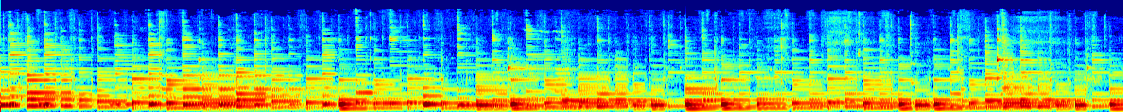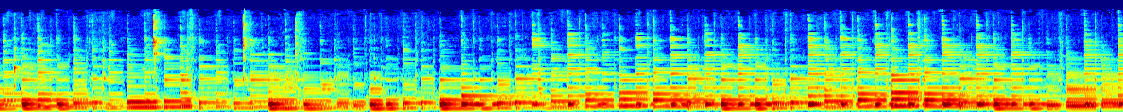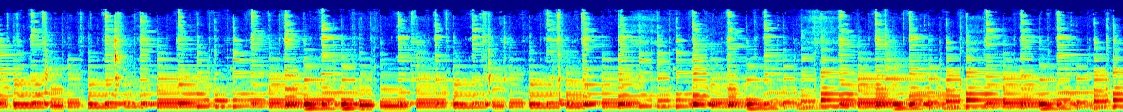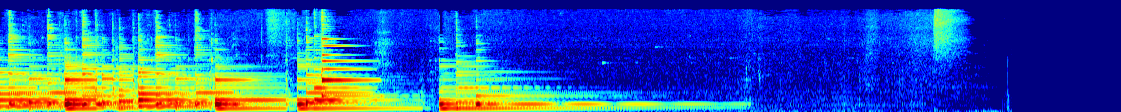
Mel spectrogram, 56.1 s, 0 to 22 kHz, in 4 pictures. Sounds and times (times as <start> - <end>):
Guitar: 0.0 - 53.7.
